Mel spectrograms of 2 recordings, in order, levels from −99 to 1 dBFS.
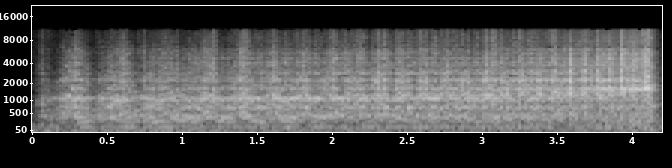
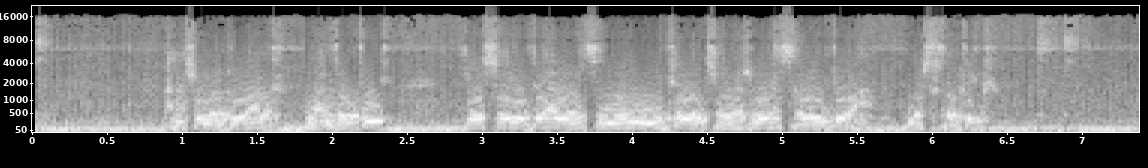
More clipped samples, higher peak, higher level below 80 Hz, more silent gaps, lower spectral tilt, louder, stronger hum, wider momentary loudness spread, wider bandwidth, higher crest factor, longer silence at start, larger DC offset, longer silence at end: second, under 0.1% vs 0.2%; about the same, -2 dBFS vs 0 dBFS; second, -54 dBFS vs -20 dBFS; neither; second, -1 dB/octave vs -4 dB/octave; second, -23 LUFS vs -8 LUFS; neither; first, 11 LU vs 8 LU; second, 11.5 kHz vs over 20 kHz; first, 22 dB vs 8 dB; about the same, 0.05 s vs 0 s; neither; about the same, 0 s vs 0 s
